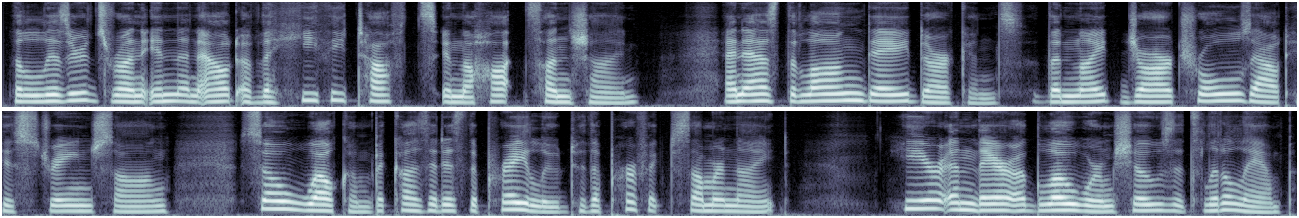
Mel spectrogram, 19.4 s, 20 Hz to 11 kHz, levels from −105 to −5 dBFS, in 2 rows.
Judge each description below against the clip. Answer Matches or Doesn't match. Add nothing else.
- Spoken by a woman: Matches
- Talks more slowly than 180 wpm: Matches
